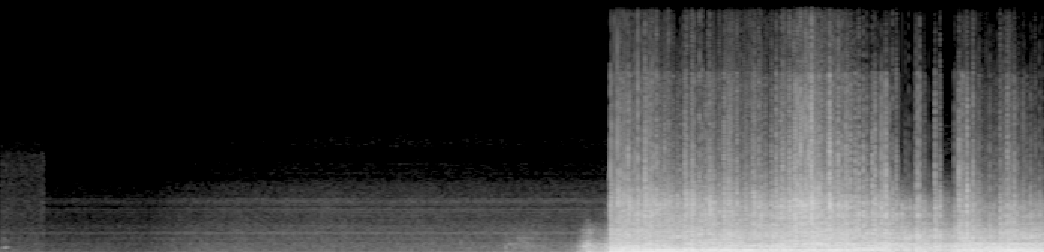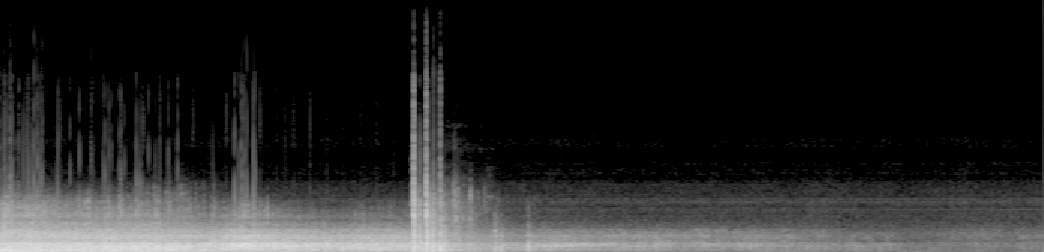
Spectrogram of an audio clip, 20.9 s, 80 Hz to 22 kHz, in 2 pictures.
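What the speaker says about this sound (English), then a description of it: "We're preparing to restart 2 engines, flip the vehicle vertical, then transition to 1 engine for the landing burn." Starship SN9 Raptor rocket engines relighting during the landing flip, a sudden loud roaring rumble that bursts in after quiet and holds, with a sharp crackle partway, then fades to a lower roar.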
